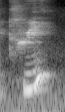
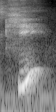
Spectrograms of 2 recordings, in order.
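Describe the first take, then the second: First: Qui with a w sound, kwee; wrong qui. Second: Qui said as plain kee, no w; right qui. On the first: Teacher showing the wrong qui. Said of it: "you don't say qui". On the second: Teacher giving the right qui. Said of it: "it's qui". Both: Shown as a demonstration.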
